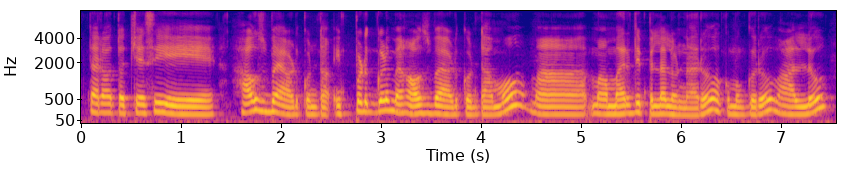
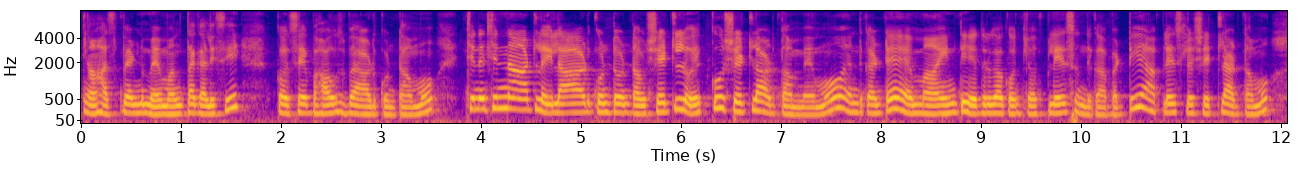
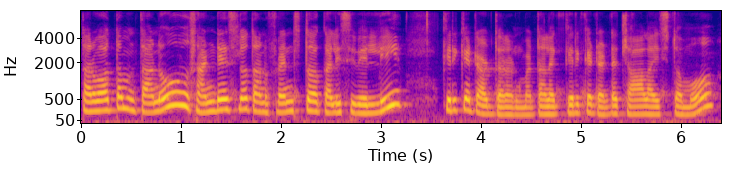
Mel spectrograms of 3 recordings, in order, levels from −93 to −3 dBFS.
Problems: background sounds at intervals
